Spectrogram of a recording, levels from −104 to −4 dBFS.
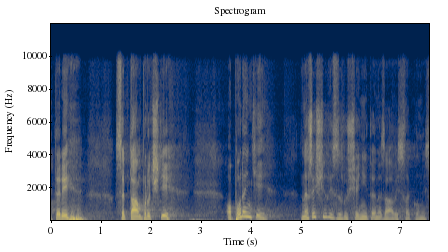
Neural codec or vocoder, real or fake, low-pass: vocoder, 22.05 kHz, 80 mel bands, WaveNeXt; fake; 9.9 kHz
